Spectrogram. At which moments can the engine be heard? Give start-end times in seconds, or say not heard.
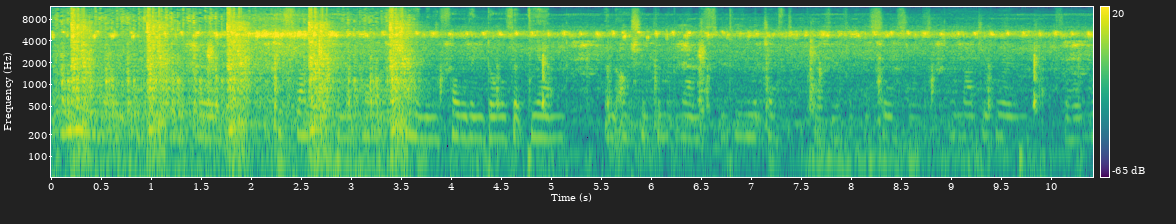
0.0-3.7.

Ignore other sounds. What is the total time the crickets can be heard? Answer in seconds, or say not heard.
10 s.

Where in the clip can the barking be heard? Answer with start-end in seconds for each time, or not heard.
not heard.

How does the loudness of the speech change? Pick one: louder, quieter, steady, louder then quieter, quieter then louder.
quieter.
